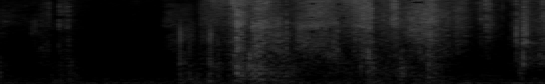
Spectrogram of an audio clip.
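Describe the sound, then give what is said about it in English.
Soft, crisp rustling of sheets of fresh paper being handled, a brief hush followed by a couple of seconds of uneven crinkling and sliding, fairly quiet with no talking. “I'll just get some fresh paper.”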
